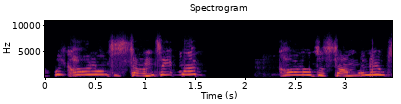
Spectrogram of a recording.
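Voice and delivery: very high mock-exasperated protest. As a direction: plead with mum that it's hopeless. Acting out children protesting to mum.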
